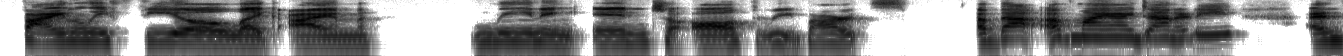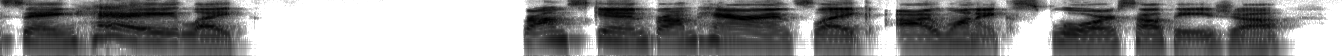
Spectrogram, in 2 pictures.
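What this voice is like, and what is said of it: American Midwestern accent. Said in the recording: “you can hear I'm very, very American, Midwestern in terms of accent.”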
